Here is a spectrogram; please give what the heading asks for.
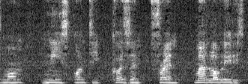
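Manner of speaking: ordinary talk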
